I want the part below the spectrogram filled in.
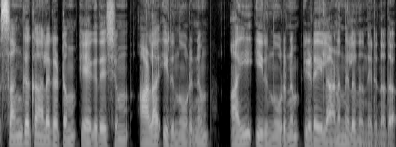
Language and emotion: Malayalam, neutral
